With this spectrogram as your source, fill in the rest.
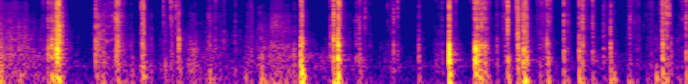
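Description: A single thin, soft paper towel stained with purple, green and yellow paint is unfolded, then crinkled and rubbed between the fingertips. The result is a string of short, dry crackling and rustling bursts with quieter papery scratching in between.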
